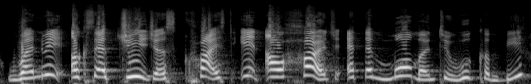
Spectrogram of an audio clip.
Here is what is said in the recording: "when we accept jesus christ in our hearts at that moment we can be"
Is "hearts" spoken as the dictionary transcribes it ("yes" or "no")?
no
